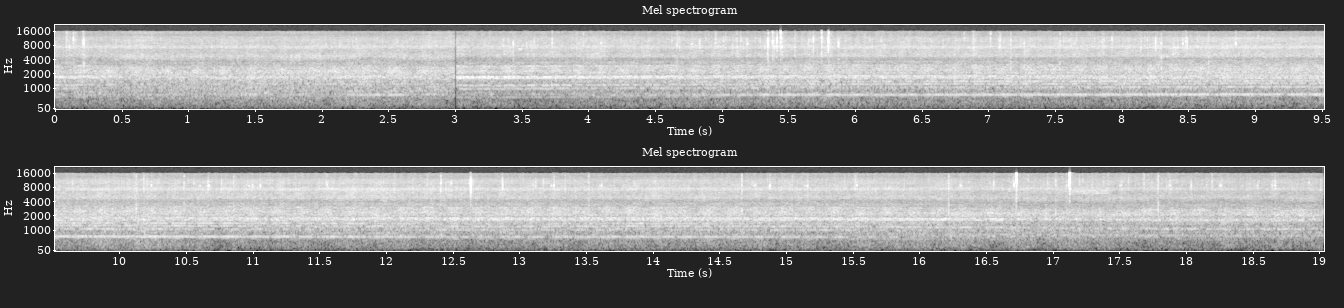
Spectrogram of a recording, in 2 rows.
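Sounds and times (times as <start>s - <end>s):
bike tyres whirring on pavement: 0.0s - 19.0s.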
